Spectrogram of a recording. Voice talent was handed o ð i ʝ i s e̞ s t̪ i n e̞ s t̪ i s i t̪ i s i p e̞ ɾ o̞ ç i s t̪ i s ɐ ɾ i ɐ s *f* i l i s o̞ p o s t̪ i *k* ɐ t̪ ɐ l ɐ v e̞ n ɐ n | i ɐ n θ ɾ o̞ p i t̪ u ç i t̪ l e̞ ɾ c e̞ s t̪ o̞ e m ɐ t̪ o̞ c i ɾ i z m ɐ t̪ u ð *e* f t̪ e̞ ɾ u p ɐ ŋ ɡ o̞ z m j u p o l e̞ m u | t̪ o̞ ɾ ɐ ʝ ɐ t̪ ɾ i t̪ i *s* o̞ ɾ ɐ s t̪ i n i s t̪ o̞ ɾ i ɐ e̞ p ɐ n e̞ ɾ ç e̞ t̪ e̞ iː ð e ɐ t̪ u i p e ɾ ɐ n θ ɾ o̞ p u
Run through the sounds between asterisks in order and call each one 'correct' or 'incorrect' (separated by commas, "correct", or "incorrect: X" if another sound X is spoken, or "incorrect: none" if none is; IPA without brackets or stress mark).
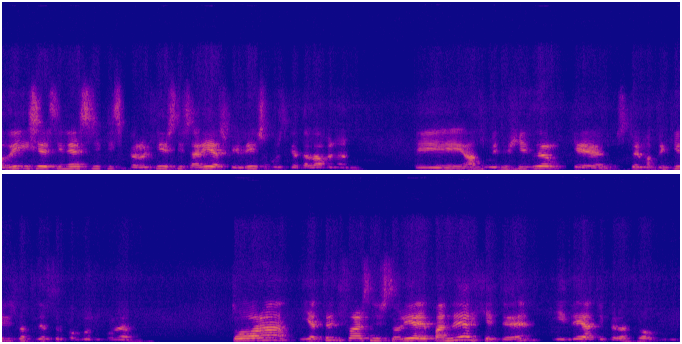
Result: correct, incorrect: ɡ, correct, incorrect: f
